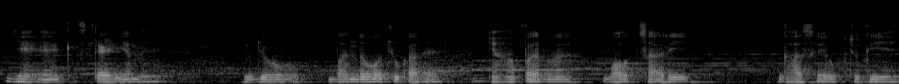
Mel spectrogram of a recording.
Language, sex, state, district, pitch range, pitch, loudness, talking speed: Hindi, male, West Bengal, Jalpaiguri, 110-125 Hz, 115 Hz, -36 LUFS, 115 wpm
